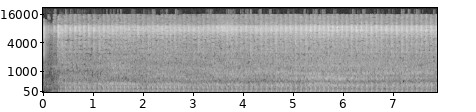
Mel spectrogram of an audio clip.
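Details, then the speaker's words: Yamaha Aerox (old model) after fitting an R15 piston, AHM standard racing exhaust: fires at once and settles to a quick, even, quiet idle with no rattle; previously rough and snoring, now smoother. "Nah, ini suara mesinnya jadi kalem banget ya. Termasuk suara knalpot, padahal saya kan pakai yang AHM ya, standar racing."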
